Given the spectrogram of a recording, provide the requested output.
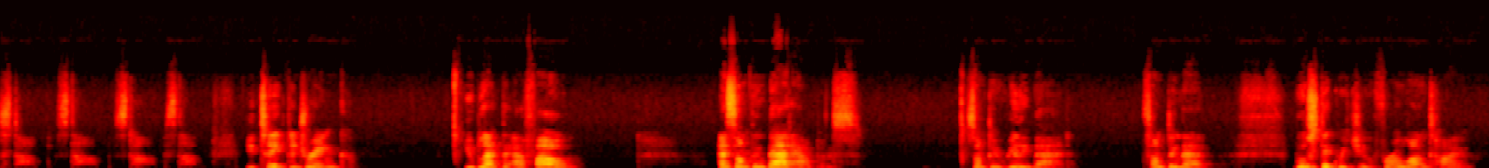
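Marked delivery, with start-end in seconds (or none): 0.0-2.0 whisper, much quieter. Acting out the inner voice warning against that last drink, whispering. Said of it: "that voice that whisper like".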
